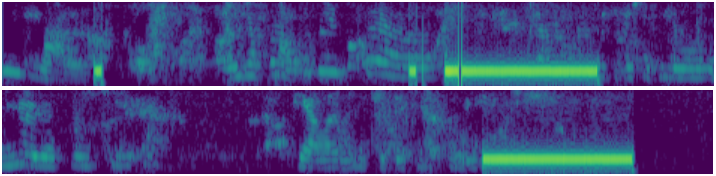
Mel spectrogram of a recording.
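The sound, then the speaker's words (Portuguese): A steady, mid-pitched telephone busy signal after a dropped phone call sounds twice, each about a second long and fairly loud, with several seconds between them, while people talk in the background throughout. “perdão, o telefone, a ligação caiu.”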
